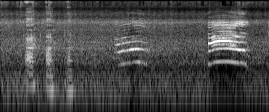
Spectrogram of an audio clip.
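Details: Sick domestic cat, indoors, being coaxed to eat a fish head, gives two drawn-out, slightly arching meows in the second half, after a few short spoken words at the start.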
